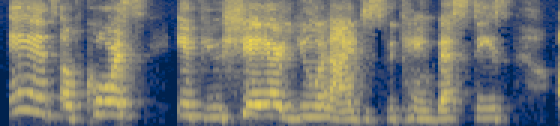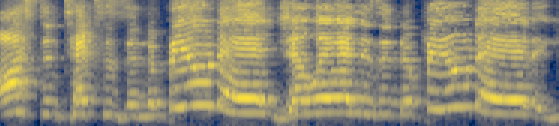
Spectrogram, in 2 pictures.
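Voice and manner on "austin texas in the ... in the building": high, loud hype call; excited roll-call holler; shout-out. Real, not acted. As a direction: hail the arrivals like a hype host. Host hails viewers joining live.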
